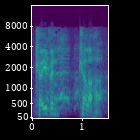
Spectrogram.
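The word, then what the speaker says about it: Caoimhín Kelleher: that'd be so silly you only pronounce it like that if he's from cork in ireland well he is from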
